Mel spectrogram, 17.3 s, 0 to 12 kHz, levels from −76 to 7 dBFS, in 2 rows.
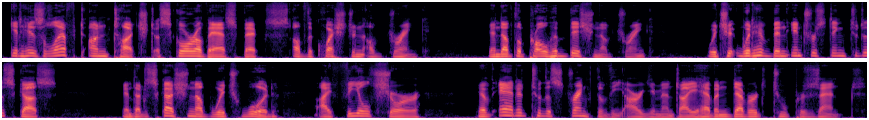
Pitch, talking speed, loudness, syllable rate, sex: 120 Hz, 170 wpm, -21 LUFS, 5.0 syllables/s, male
